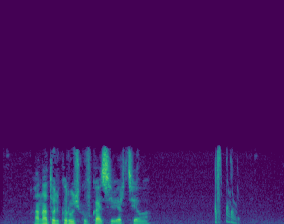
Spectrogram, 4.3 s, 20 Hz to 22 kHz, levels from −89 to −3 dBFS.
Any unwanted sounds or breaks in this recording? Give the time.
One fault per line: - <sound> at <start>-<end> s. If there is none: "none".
- chirp at 3.2-3.6 s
